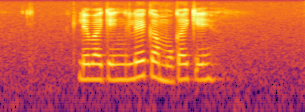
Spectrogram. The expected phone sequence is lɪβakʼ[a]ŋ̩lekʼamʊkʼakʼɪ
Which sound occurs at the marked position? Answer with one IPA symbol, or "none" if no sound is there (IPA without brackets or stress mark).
e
